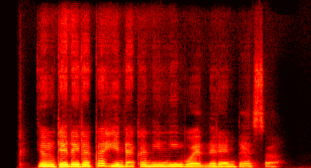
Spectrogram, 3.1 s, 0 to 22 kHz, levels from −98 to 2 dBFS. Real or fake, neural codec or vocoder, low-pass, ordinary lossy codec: fake; codec, 44.1 kHz, 2.6 kbps, DAC; none; none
